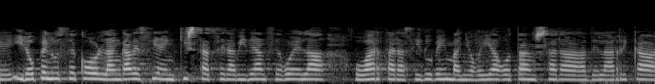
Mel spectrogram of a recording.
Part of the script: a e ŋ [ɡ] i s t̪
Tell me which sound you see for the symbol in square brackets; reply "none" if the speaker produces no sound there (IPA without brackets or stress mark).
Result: k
